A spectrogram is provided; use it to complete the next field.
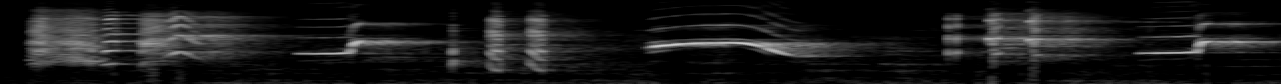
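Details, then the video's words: Pet parrot indoors making varied sounds: harsh raspy squawks, sharp clicks, and clear whistles that jump upward or slide downward, in separate bursts with short pauses between. "parrots ||mithu making different sounds"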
